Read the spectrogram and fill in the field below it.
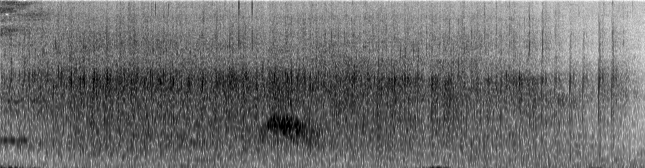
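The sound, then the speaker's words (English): A cheering and applause sound effect: a crowd applauds and cheers steadily, dense clapping forming a continuous wash of noise with a brief whistle or shout rising midway, then tapering slightly at the end. “Where's my cheer?”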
